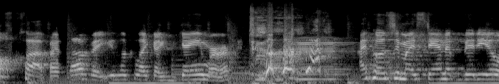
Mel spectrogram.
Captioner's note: laughs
